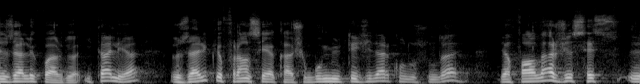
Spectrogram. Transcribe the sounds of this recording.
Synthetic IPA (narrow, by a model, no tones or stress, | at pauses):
nzæɾlʲicvaɾd̪ijo̞̰ɾit̪ʰalʲˠija | ø̞zɛlʲːiclʲɛfɾansajakʰaɾʃɯbumylʲt̪ʰe̞d͡ʒiːlʲæɾkʰo̞nusund̪a | d̪efaːlˠaɾd͡ʒasɛs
